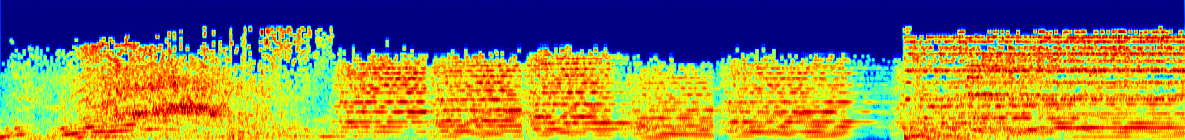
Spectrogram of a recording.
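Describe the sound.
A car accelerates hard at full throttle to get away, its engine roaring loud and continuous, the pitch swelling at first and then shifting between steady levels, with no voices.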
